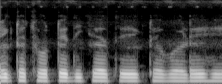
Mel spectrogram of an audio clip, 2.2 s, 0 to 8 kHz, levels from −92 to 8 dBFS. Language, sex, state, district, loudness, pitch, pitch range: Chhattisgarhi, male, Chhattisgarh, Raigarh, -15 LUFS, 125 Hz, 120-125 Hz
